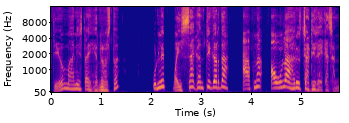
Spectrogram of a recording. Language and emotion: Nepali, disgusted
